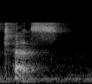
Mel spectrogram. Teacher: this voiceless stop T sound can be dropped after voiceless S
